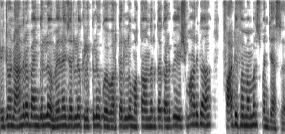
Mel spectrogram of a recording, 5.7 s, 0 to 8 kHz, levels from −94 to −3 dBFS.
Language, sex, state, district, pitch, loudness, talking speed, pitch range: Telugu, male, Andhra Pradesh, Krishna, 190 Hz, -15 LUFS, 180 wpm, 175-200 Hz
